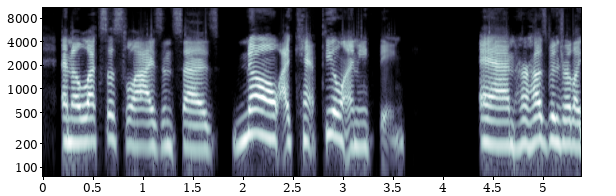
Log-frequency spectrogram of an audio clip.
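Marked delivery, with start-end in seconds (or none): none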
